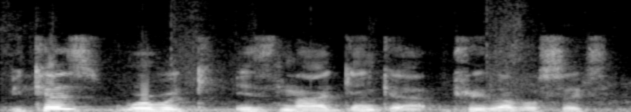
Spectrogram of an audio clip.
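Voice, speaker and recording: A man's voice: medium pitch, steady tone, measured pace, dark tone, dull audio, slight background noise. A man from Alberta with a Quebec French-tinged accent, rambling through gameplay commentary with many hesitations. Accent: Quebec French-tinged English. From Alberta, Canada. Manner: rambling, hesitant, lots of uh fillers. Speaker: gamer.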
